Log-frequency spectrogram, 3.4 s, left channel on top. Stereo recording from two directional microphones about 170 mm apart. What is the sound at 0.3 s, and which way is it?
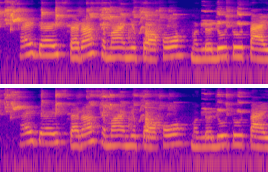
A woman's voice, 45° left (ahead or behind).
